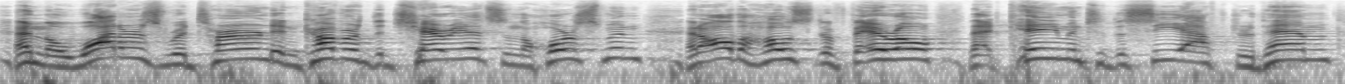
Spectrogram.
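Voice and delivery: ordinary talk

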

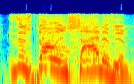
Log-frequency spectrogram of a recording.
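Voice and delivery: acted outburst building to a high shout; the psalmist's bottled-up worry bursting out; full-force preaching. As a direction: preach it up into a yell.

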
